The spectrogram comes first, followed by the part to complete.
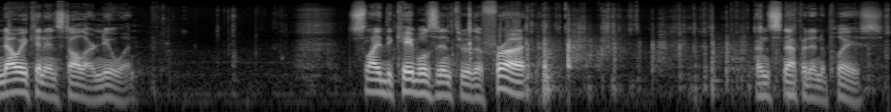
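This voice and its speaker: A man's voice: medium pitch, slight background noise. A man presenting an installation tutorial in a methodical, plainspoken way, explaining each step in turn. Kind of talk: step-by-step instructional narration.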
